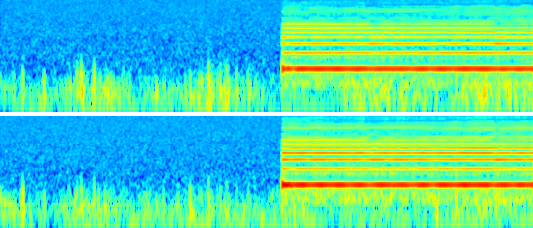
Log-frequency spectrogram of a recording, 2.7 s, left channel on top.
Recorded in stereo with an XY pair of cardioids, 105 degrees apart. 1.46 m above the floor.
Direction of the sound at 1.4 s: 25° right.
